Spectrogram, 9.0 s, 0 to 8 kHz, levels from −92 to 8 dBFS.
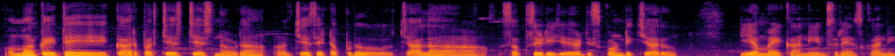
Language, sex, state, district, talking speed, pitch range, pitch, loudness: Telugu, male, Andhra Pradesh, Anantapur, 115 wpm, 130-155 Hz, 140 Hz, -18 LUFS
